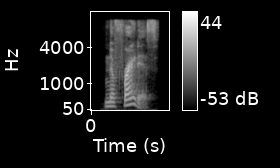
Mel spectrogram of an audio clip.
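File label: "nephritis", British English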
